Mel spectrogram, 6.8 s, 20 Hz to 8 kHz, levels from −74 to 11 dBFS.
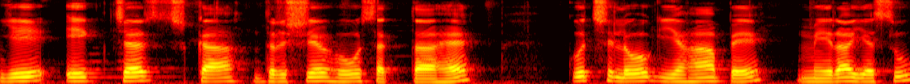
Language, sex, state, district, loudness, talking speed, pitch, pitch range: Hindi, male, Rajasthan, Jaipur, -15 LUFS, 130 wpm, 130 Hz, 125-140 Hz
